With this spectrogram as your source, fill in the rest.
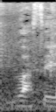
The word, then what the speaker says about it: lassi: So we're looking for Lassie. Yeah. Is that how you pronounce it? Lassie, yeah. Lassie.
